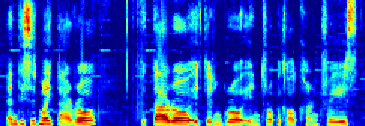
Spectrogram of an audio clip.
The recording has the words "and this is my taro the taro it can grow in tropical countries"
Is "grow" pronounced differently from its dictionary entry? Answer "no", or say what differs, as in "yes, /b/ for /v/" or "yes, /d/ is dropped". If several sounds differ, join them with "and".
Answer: no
